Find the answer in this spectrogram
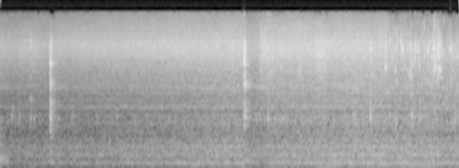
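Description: Sliced leek and garlic sizzling in butter in a stainless steel pot while being stirred with a wooden spatula, with two light knocks about half a second and three seconds in.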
